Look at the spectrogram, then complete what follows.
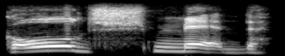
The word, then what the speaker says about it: Goldschmidt: he was in Arizona, it's Goldschmidt. There is a T at the end. There is an M in there, and it's Schmid.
